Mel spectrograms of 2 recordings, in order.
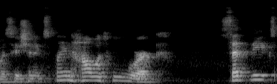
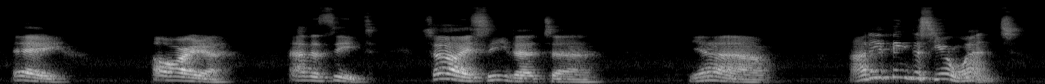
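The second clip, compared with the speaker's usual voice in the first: sugary false friendliness, dripping with sarcasm; 3 semitones higher, 3 dB louder than usual. Showing how a manager might greet an employee for an end-of-year discussion, sarcastic, fake-friendly. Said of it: "This sarcasm, this fake smile".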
